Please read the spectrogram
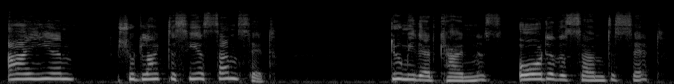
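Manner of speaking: put-on high, shy child's request; little prince. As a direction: ask the favor timidly.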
